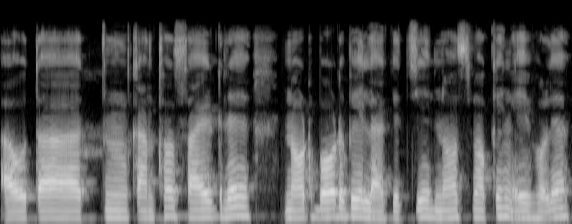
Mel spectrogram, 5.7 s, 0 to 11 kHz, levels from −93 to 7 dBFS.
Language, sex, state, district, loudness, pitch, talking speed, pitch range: Odia, male, Odisha, Malkangiri, -16 LUFS, 115 Hz, 145 wpm, 105-125 Hz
